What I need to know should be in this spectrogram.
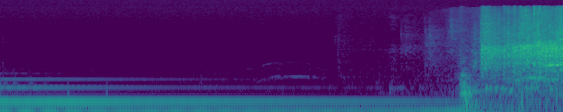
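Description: A double bass plays low, sustained notes.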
